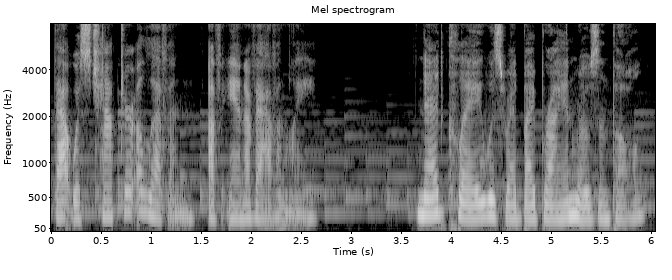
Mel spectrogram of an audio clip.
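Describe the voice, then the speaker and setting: A woman's voice: medium pitch, steady tone, moderate pace, gravelly. A woman narrator reading scripted closing credits for an audiobook. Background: music.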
